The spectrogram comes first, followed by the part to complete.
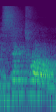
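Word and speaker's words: et cetera: pc도 직하면 안 돼 이거는 이펙트라라고 발음하고 기타 등등이란 뜻이야 말하자 이거 말고도 존나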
